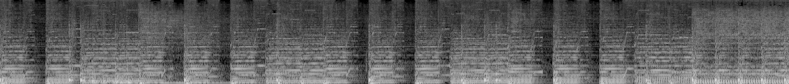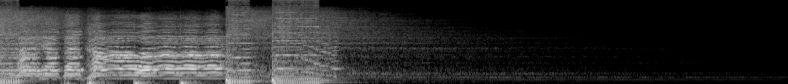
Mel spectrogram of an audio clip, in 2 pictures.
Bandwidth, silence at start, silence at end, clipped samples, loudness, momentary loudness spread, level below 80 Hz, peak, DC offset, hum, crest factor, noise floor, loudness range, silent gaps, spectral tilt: over 20 kHz; 0 s; 4.1 s; under 0.1%; -17 LUFS; 8 LU; -28 dBFS; 0 dBFS; under 0.1%; none; 18 dB; -67 dBFS; 7 LU; none; -4 dB/octave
